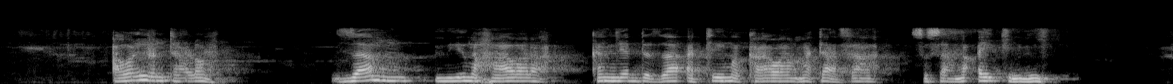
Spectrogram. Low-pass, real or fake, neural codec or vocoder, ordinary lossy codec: 5.4 kHz; fake; codec, 16 kHz in and 24 kHz out, 1.1 kbps, FireRedTTS-2 codec; none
